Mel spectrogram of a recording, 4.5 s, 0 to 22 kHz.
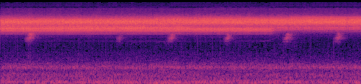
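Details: Kuroiwa cicada calling from a banyan trunk, central Okinawa Island, Japan, 11 June 2023: an unbroken shrill high-pitched trill that rises slightly near the end, with soft short chirps at intervals behind it.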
